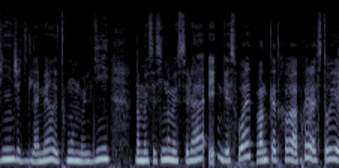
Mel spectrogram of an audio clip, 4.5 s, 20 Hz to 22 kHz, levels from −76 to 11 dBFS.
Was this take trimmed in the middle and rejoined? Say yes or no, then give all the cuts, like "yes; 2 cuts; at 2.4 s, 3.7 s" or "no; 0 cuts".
yes; 2 cuts; at 2.9 s, 3.4 s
